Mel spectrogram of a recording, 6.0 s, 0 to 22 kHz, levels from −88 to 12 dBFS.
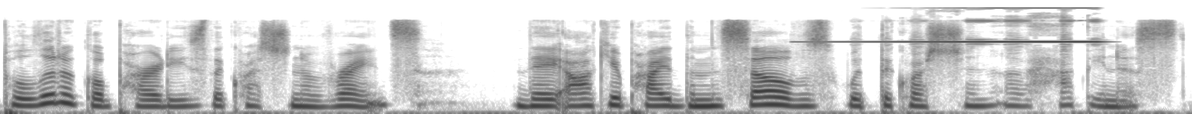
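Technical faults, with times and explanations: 3.96–5.62 s, loudspeaker feedback squeal: a tone at 5.6 kHz swells over roughly a second until it stands about 5 dB above the speech. The microphone is hearing its own loudspeaker, and at that frequency the loop gain passes one, so the tone feeds itself and keeps growing.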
